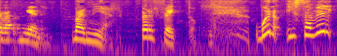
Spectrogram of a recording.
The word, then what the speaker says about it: Warnier: apellido bien está bien se pronuncia barnier barnier Perfecto Bueno Isabel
